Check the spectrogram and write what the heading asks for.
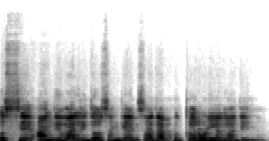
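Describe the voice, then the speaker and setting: Bright-voiced woman teaching math. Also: high-pitched, expressive, fairly quick, low-quality recording. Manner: repeats steps and asks herself questions, corrects slips. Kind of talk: explaining a math lesson step by step.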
